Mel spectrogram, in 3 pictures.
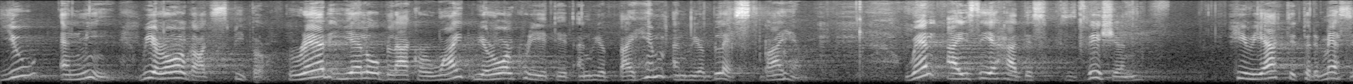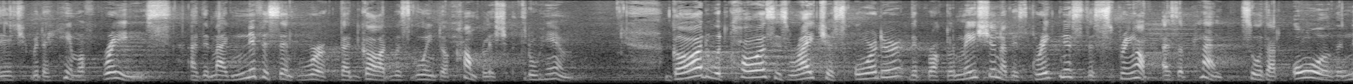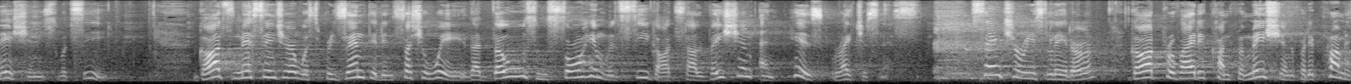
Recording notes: This sermon was delivered on Sunday, December 11, 2011 at Jan Hus Presbyterian Church and Neighborhood House in New York City.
